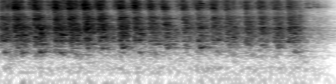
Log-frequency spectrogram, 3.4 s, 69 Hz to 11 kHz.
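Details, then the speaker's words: 1987 Honda GL1200 Goldwing on its first start attempt in years, with a fully charged 12.74 V battery and the kill switch off. The crank is a fast, somewhat uneven whirr with a clattery edge and no firing; the starter sounds unusual, cause unclear, and the amp draw is to be checked. "Yeah, it seems like it's cranking pretty good. Let me check the amp draw. This might just be um the sound of this starter different than my other Gold Wings."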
